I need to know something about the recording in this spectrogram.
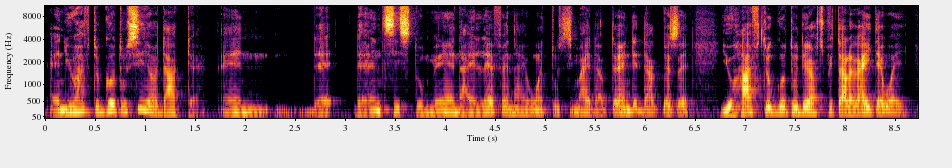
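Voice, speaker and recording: A man's voice: medium pitch, big pitch swings, brisk, vocal fry, husky. A Haitian-born man in his sixties, a pastor who speaks Creole first, telling his life story earnestly in plain, repetitive English with a Haitian accent. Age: 60s. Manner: earnest, simple phrasing, repeats himself. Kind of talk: personal testimony.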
